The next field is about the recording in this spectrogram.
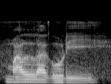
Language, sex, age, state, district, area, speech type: Bengali, male, 30-45, West Bengal, Alipurduar, rural, spontaneous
